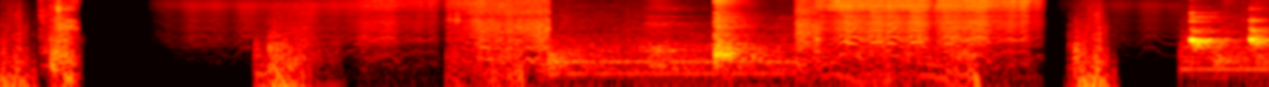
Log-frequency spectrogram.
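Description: A young man slurps a noodle noisily.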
